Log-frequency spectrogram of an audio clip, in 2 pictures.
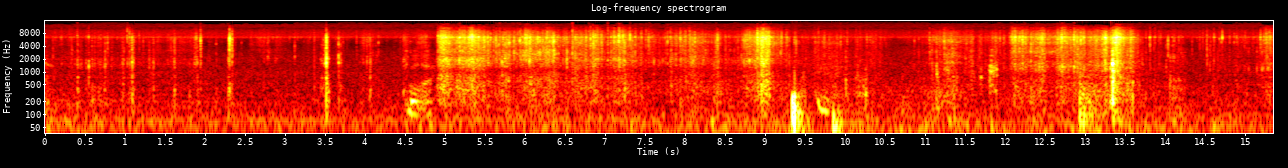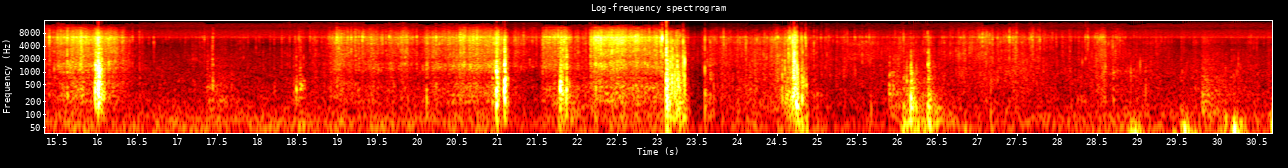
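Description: Plastic bin bags, bubble wrap and wrapping paper rustling and crinkling as hands rummage through a wheelie bin, in irregular bursts with scattered sharp clicks and knocks.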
